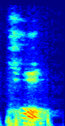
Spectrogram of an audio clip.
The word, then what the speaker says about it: hall: before you, and you try to pronounce the word Hall, Hall. If the light flickers out, then it means you have pronounced the right thing.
